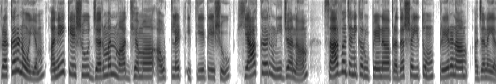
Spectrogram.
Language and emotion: Sanskrit, neutral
